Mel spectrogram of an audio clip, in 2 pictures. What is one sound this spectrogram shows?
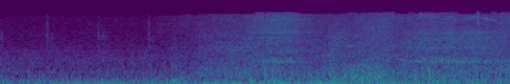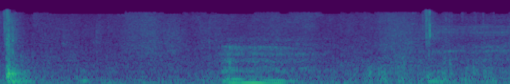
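Bedsheets rustle as a man shifts in bed.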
